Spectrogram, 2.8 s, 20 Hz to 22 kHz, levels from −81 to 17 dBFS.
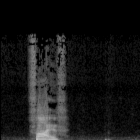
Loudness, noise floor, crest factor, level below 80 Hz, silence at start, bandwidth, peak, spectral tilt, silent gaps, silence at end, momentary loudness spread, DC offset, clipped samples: -12 LUFS; -56 dBFS; 18 dB; -50 dBFS; 0.6 s; 17 kHz; 0 dBFS; -5 dB/octave; none; 1.5 s; 17 LU; under 0.1%; under 0.1%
